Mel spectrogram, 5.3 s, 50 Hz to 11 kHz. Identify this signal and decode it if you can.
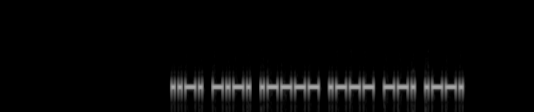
Morse code, heard as a keyed tone, about 36 wpm, 700 Hz. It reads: FC1JGP
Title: DXCC-100 Call Signs - 6 Characters - Repeated 3x - 35wpm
